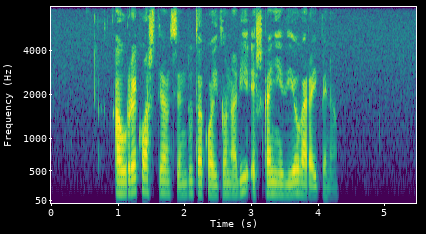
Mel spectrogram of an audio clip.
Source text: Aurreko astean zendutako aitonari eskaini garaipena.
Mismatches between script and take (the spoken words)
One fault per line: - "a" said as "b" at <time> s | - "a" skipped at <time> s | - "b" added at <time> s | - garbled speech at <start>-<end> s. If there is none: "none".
- "dio" added at 3.6 s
